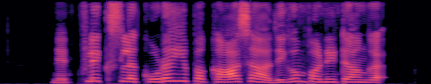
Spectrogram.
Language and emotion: Tamil, sad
